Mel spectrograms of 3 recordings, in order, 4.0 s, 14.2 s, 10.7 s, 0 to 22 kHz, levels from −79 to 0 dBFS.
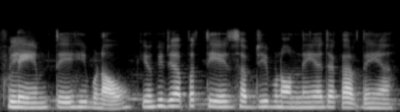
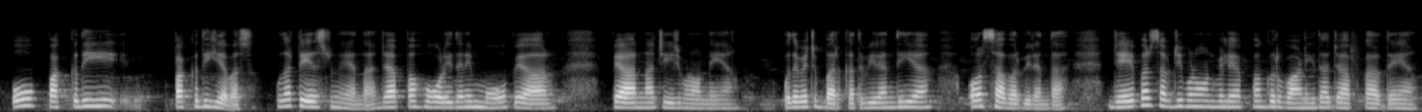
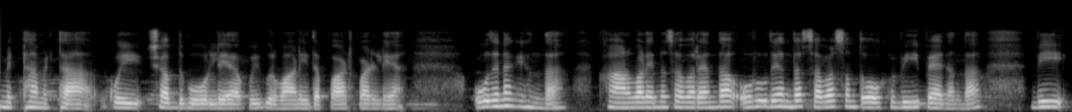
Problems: continuous background conversations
